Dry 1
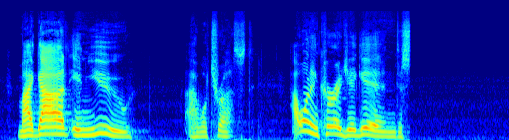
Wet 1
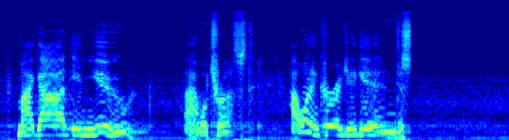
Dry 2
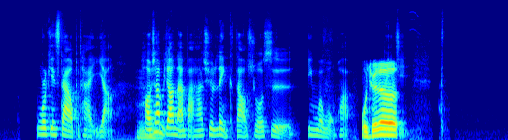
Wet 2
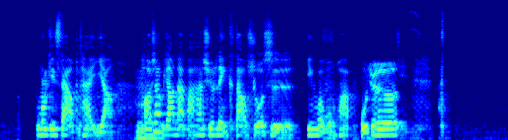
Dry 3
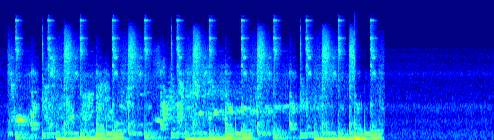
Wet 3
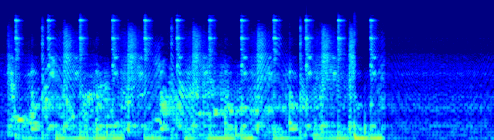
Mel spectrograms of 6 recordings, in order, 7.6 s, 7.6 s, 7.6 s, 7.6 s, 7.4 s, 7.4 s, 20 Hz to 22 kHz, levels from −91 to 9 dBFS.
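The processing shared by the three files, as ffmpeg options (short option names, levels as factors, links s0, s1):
-filter_complex "[0:a]equalizer=f=200:t=o:w=0.33:g=-7,equalizer=f=400:t=o:w=0.33:g=10,equalizer=f=630:t=o:w=0.33:g=-5,equalizer=f=1250:t=o:w=0.33:g=5,equalizer=f=5000:t=o:w=0.33:g=-10,asplit=2[s0][s1];[s1]alimiter=limit=0.178:level=0:latency=1:release=490,volume=1.19[s2];[s0][s2]amix=inputs=2:normalize=0,afftfilt=real='hypot(re,im)*cos(PI*b)':imag='0':win_size=2048:overlap=0.75,flanger=delay=4.2:depth=6.6:regen=-38:speed=0.6:shape=sinusoidal,acompressor=threshold=0.0112:ratio=4,volume=1.5"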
